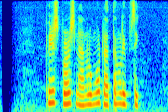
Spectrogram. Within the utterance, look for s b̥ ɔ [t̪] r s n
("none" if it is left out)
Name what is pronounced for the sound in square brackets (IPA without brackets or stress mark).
none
